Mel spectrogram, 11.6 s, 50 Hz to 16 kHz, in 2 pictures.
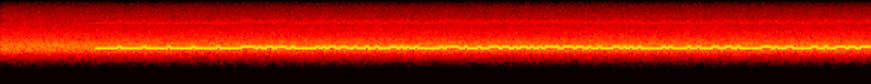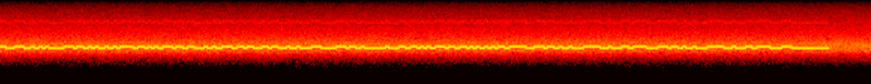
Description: RTTY (45.45 baud, 170 Hz shift), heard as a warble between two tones, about 2200 Hz centre, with radio static and a narrow filter. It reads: SP4EQ DE 4X8HVP TNX FER CALL. UR RST 579 579.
